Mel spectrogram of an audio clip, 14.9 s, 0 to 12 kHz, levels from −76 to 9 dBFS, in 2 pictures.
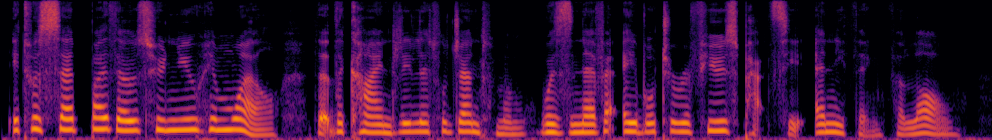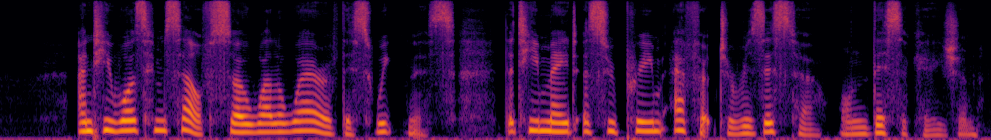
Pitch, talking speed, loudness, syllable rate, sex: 195 Hz, 180 wpm, -17 LUFS, 5.2 syllables/s, female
